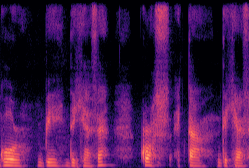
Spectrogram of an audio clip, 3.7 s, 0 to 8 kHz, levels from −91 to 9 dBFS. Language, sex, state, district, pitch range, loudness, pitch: Nagamese, male, Nagaland, Kohima, 135-150 Hz, -22 LUFS, 145 Hz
